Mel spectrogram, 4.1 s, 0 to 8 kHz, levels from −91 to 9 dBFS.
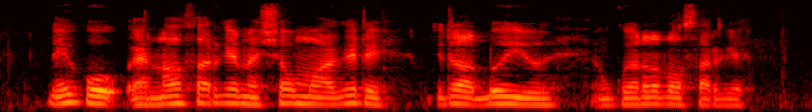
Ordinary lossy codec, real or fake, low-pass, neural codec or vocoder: MP3, 48 kbps; real; 7.2 kHz; none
